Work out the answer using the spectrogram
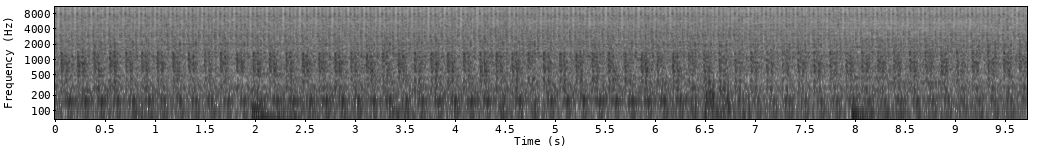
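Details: Ford Fiesta petrol with random misfires, idle showing uneven stumbling pulse about three beats a second with occasional thumps; sniff test negative, burnt valve later found after borescope and compression checks.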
